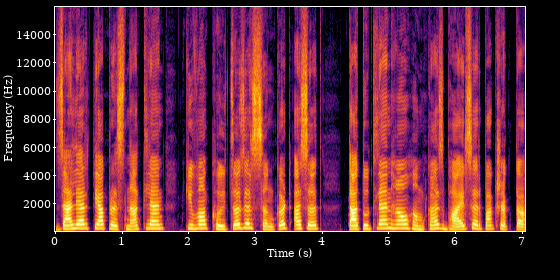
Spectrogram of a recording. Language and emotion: Goan Konkani, neutral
